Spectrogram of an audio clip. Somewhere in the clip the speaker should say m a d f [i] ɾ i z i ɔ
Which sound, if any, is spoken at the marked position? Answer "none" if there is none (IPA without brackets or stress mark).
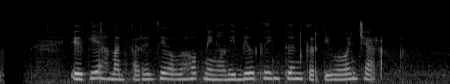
a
